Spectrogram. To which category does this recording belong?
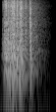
Sound effects > Human sounds and actions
